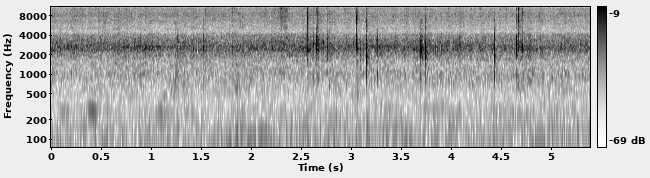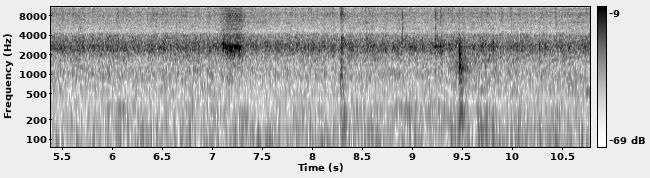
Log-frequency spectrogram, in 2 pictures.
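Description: Pork pieces sizzling in a shallow soy-sauce marinade in a wok: a steady hiss with scattered pops and crackles.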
